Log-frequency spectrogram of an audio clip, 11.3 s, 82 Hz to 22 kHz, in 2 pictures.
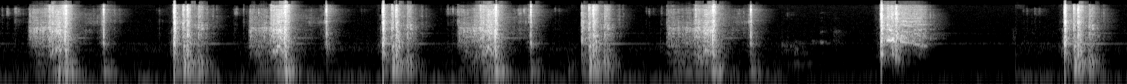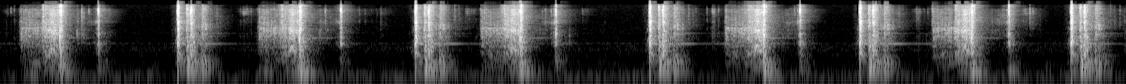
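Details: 1981 Canon AE-1 Program after lubricating the gears to cure the "Canon cough": crisp, clean double clack of mirror and shutter about once a second, each firing even with no drag; shutter sounds healthy after repair.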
